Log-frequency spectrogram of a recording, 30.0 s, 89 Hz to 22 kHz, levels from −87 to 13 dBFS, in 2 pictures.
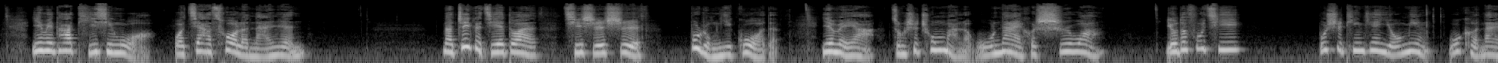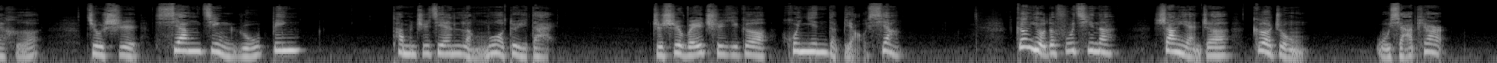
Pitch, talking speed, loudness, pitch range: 220 Hz, 185 characters per minute, -20 LUFS, 185-255 Hz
